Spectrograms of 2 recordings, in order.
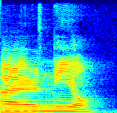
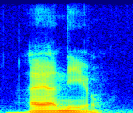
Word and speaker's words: AYANEO: 这叫什么？Aya Neo，就是阿呀跟 Neo。 – Aya Neo。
